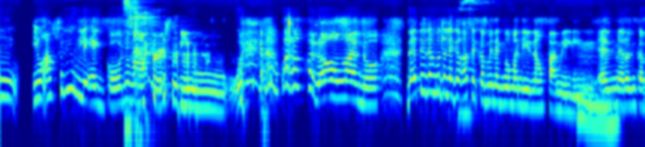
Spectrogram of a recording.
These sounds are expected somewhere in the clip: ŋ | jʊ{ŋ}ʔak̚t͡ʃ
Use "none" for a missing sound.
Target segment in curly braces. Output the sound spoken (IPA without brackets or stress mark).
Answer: ŋ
